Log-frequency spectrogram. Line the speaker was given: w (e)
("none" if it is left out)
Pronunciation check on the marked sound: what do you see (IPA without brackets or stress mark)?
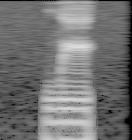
e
